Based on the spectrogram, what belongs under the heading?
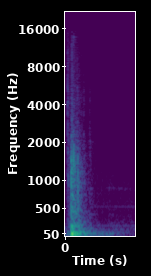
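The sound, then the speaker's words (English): A single solid thud of a door shutting, fairly loud, with a deep low rumble that fades quickly into quiet. No voices. “Open door or closed? Closed.”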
